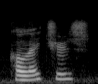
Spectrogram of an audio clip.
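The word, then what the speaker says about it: colleagues: You forgot one sound. One sound. Is that college? 2 words? No, it likes 3 syllables. 3 syllables. And college is an like an enterprise, and I mean people, right? Which was point people? Yeah. College is 2 syllables. You miss 1 syllable at the ending.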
